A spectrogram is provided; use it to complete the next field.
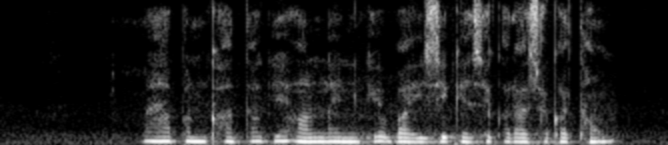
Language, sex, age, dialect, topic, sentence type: Chhattisgarhi, female, 56-60, Central, banking, question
